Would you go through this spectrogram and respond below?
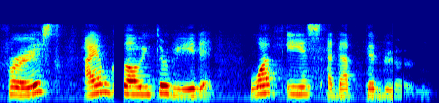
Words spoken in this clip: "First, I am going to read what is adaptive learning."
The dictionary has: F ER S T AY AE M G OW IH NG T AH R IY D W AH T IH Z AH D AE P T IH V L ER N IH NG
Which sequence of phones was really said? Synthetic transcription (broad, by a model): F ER S T AY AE M G OW IH NG T AH R IY D W AH T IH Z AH D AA P T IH B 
